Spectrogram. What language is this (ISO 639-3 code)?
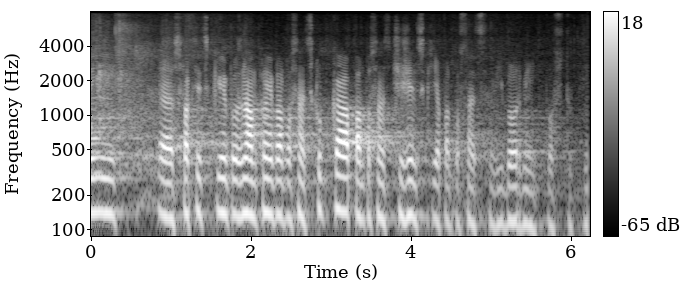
ces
